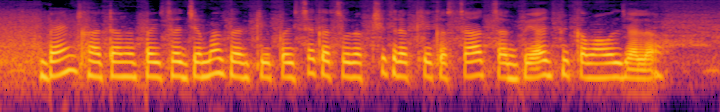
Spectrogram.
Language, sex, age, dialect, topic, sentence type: Bhojpuri, female, 25-30, Western, banking, statement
